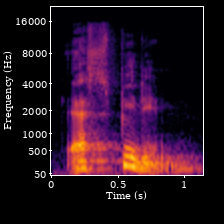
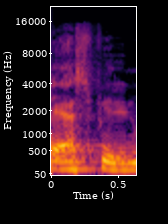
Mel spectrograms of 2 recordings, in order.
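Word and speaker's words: aspirin: অনেকে উচ্চারণ করে এটা অ্যাসপিরিন। মূলত যন্ত্রণা বা ব্যথা নিরাময় করার জন্য এই ওষুধগুলো ডাক্তাররা দেওয়া থাকে, পেন কিলার এই ওষুধটা থাকে। অ্যাসপিরিন নয়, এর সঠিক উচ্চারণটা হবে অ্যাসপ্রিন, নট দ্য অ্যাসপিরিন, অ্যাসপ্রিন।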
